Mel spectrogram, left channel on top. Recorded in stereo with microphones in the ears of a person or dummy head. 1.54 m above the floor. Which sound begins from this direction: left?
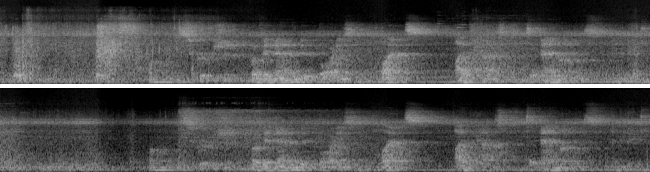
A man speaking, at 1.5 s.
